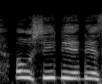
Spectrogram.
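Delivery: put-on high, tearful, crying child voice. Retelling a daughter coming in to complain: imitating a crying child. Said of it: "when they come in there crying and saying".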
